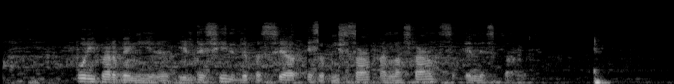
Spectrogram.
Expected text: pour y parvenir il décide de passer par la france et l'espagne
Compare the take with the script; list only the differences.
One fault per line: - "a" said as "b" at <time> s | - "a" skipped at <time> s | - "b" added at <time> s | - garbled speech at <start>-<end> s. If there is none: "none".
- garbled speech at 3.1-3.7 s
